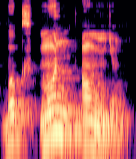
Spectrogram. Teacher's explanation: Bukmun umyun, jelas, tidak ada samar, tidak ada dengung sama sekali.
